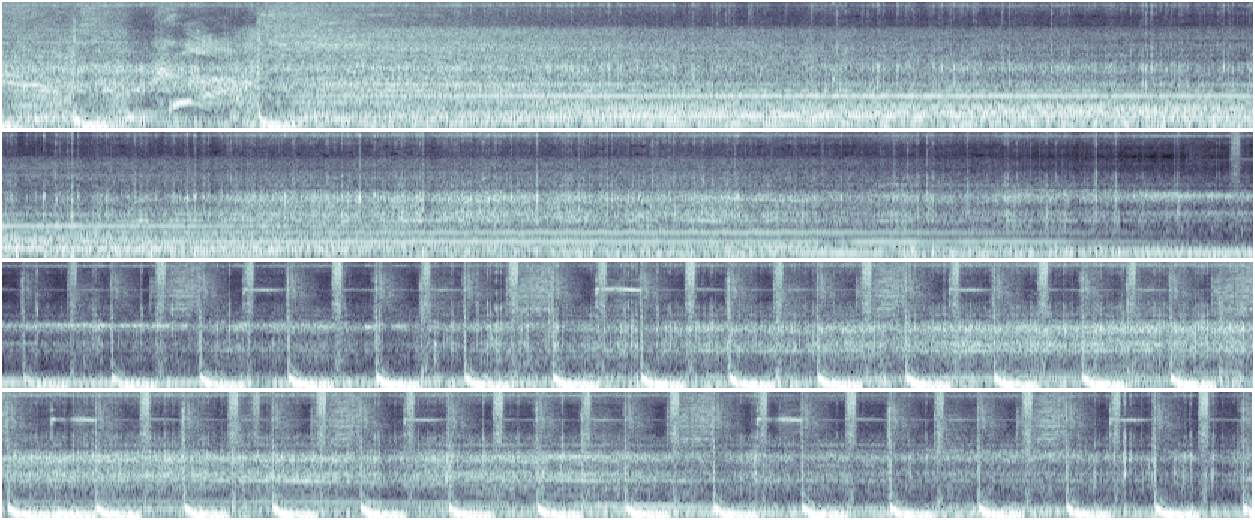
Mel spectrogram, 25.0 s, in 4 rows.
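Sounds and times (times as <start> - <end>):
motorcycle engine at speed: 0.0 - 25.0.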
